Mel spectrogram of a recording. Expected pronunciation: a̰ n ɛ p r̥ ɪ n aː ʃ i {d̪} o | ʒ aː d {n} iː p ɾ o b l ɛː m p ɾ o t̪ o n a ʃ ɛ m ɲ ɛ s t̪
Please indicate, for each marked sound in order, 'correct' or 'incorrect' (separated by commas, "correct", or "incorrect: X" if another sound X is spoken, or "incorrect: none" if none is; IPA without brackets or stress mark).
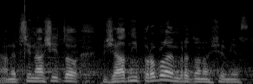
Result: incorrect: t̪, correct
